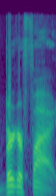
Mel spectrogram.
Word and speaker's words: BurgerFi: Kevin Rogers of Vegas Insider says pronounced like Wi-Fi, BurgerFi.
